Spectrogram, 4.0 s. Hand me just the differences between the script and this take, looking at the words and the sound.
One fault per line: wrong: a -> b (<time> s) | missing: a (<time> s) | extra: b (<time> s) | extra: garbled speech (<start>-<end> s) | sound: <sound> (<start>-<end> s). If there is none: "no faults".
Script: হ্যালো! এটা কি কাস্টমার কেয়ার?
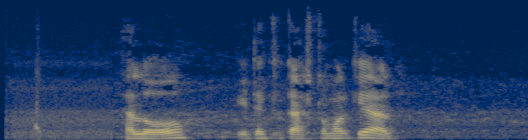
sound: whoosh (0.2-0.4 s)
